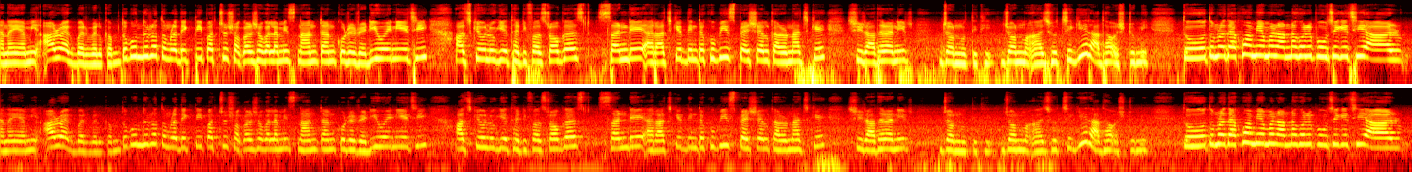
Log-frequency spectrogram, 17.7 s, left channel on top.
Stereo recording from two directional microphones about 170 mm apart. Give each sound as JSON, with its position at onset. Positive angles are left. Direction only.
{"t": 0.0, "sound": "speech", "side_deg": 65}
